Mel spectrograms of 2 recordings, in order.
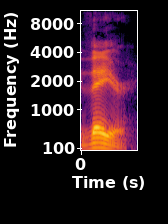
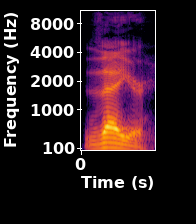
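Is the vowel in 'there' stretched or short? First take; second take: stretched; stretched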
